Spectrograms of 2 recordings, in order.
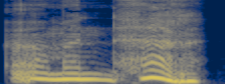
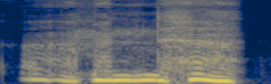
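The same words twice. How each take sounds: First: Higher, slow, trembling murmur; wife murmuring in fear; fearful murmur. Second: High, slow, trembling murmur; wife murmuring in fear; fearful murmur. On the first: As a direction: breathe it out again, more desperate. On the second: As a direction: breathe the words out in dread. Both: A narrator's reading. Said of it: "murmelte sie".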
